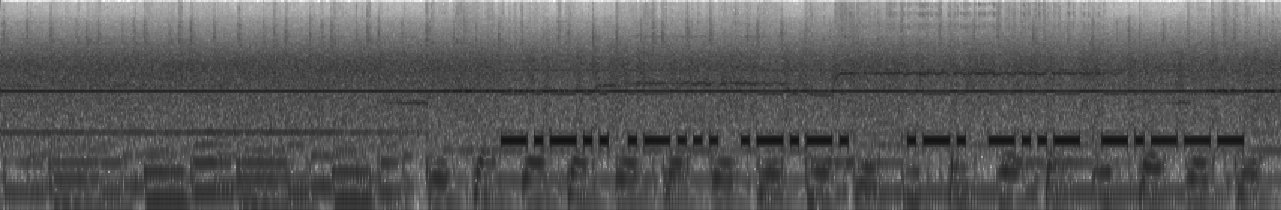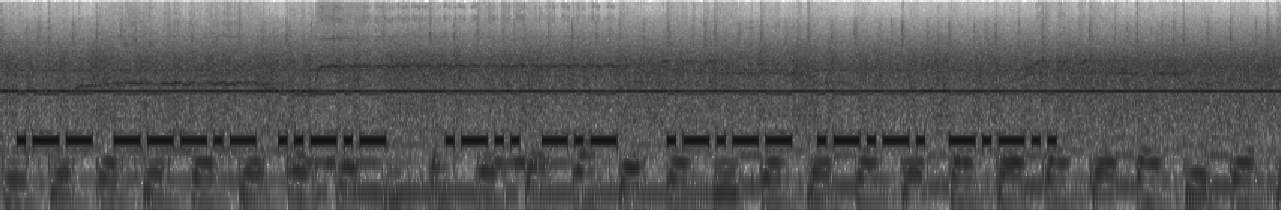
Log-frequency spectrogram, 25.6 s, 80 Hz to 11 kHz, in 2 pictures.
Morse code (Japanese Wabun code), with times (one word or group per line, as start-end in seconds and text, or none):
5.0-8.5 キオン
9.1-12.4 ナマエ
13.0-16.7 ヤスミ
17.3-19.0 カワ
19.5-23.4 テンキ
